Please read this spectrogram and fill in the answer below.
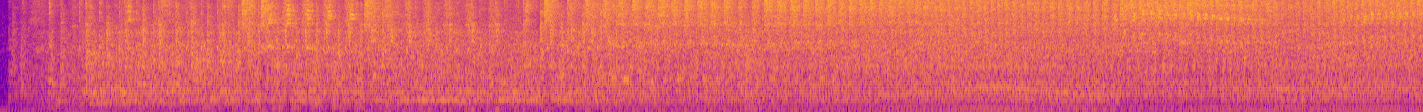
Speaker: it's going to be a little bit of a learning curve for me with messing with the governor and the cables i think the cables are a little bit out of adjustment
